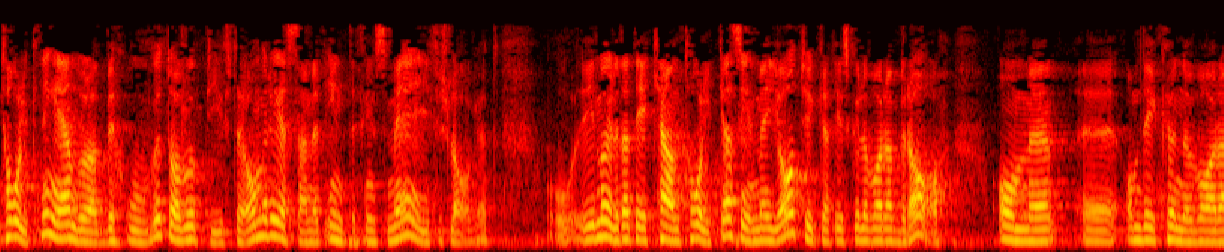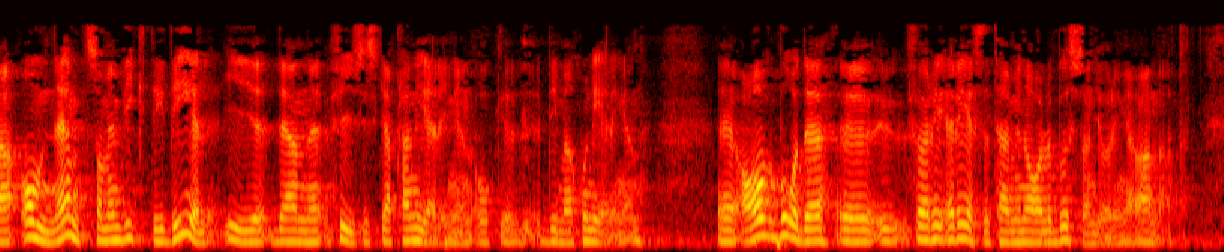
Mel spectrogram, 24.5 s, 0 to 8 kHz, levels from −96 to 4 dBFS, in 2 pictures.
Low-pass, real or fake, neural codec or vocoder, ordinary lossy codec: 7.2 kHz; real; none; MP3, 24 kbps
